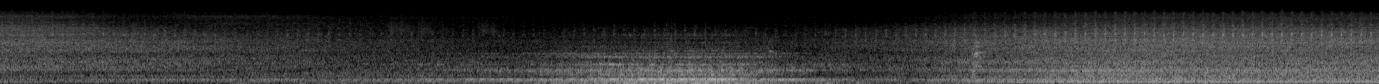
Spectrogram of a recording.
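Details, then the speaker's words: 1979 Cutlass, first start of a swapped-in 403 V8. Runs smooth with a light, quick lifter tick about three per second at idle. Lifters believed collapsed from water and cranking; the tick is already getting quieter. "it runs smooth damn this is the first time starting this thing and it runs awfully smooth sounds like a little bit of a lifter tick that should go away"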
